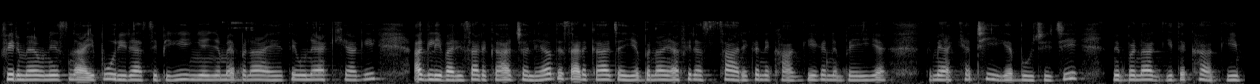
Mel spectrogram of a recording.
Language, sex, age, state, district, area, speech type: Dogri, female, 18-30, Jammu and Kashmir, Samba, rural, spontaneous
